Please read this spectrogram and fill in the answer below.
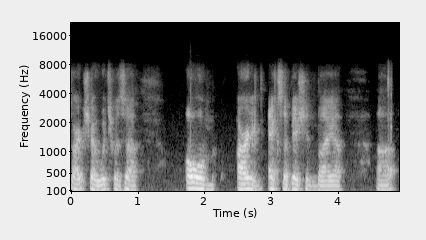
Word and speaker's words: Ogham: It looks like it's pronounced Ogham O G H A M, but it's pronounced Ogham.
